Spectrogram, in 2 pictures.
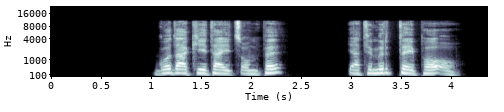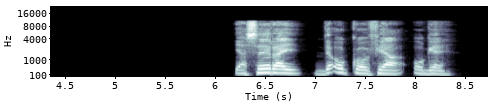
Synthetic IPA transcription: ɡɔd̪aːkiːt̪ɐjt͡sʼɔmpːɛ | ʔjɐt̪ɪmɪɾt̪ːɛjpoːʔɔ | ʔjɐse̞ːɾɐjd̪ɛʔɔkːɔfɪjaːɔɡeː

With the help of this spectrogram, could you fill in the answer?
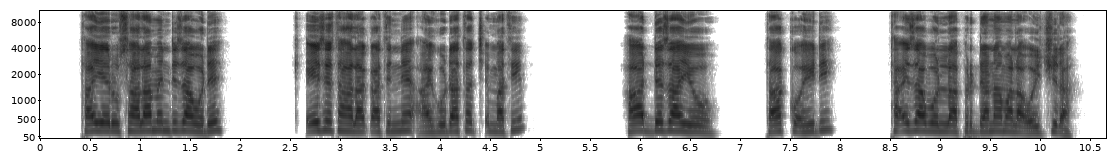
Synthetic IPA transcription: t̪ɐjɛɾʊsaːlɐmɛnd̪ɪzawɔd̪ɛ | kʼeːs̬ɛt̪ɐhɐlɐkʼɐt̪ɪnːɛʔɐjɦʊd̪ɐt̪ɐt͡ʃʼɪmːɐt̪ɪ | hɐːd̪ːɛzaːjoː | t̪aːkːɔɛhɪd̪ɪ | t̪ɐɪzɐbɔlːɐpɪɾd̪ɐnɐmɐlɐɔjt͡ʃːɪd̪ɐ̰

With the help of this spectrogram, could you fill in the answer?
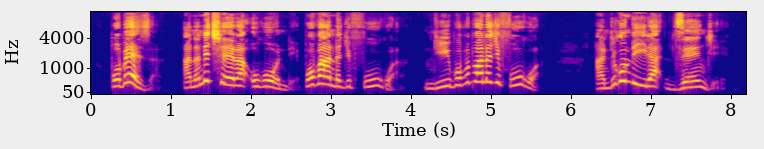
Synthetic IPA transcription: pɔpɛza | anandit͡ʃʰɛɾaʔukɔndɛ̰pɔpandat͡ʃifuːkwa̰ | ndip̬ɔpɔpandat͡ʃifukwa̰ | andikumbiɾad͡zɛːnd͡ʒɛ

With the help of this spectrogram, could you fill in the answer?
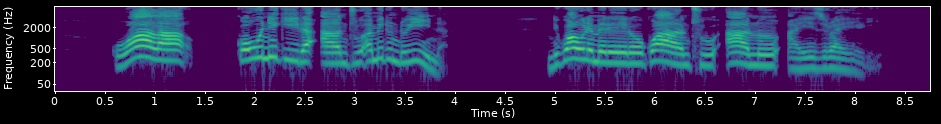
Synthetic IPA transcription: kuwala | kɔunikiɾaʔantʰuamitunduina̰ | ndikwaulɛmɛɾɛɾɔkwaːntʰuanuais̬ɾaɛːlḭ

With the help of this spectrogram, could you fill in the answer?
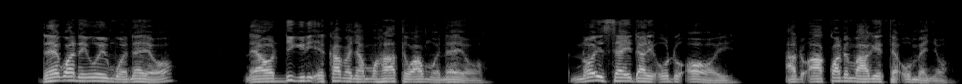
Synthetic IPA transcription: dɛɣwaneoemwɛnɛjɔ | najaɔdiɣiɾiekamɛɲamoɦaɾatewamwɛnɛjɔ | nɔisɾaidaɾeʔodoʔɔe | a̰ndo̰ʔakwanemaɣetɛʔomɛɲɔ

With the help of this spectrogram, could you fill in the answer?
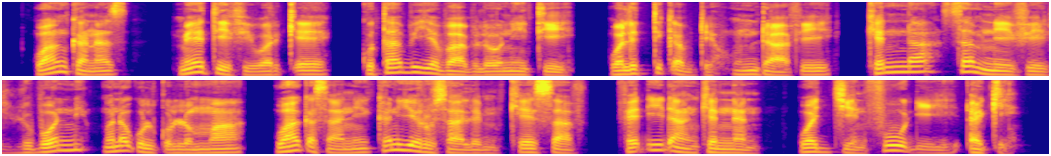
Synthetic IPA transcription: waːŋkɐnɐs | me̞ːt̪iːfɪwɐɾkʼe̞ː | kʊt̪aːbɪjːɐbaːbɪlo̞ːniːt̪ʰiː | wɐlɪt̪ːɪkʼɐbd̪ɛhʊnd̪aːfɪ | kɛnːaːsɐbniːfɪlʊboːnːɪmɐnɐkʼʊlkʼʊlːʊmːaː | waːkʼɐsaːniːkɐnjɛɾʊsaːlɛmkʰe̞ːsːaːfː | ɛᶑiːᶑaːŋkɛnːɐn | wɐd͡ʒːiːnfuːᶑiːᶑɐkʼɪ̥

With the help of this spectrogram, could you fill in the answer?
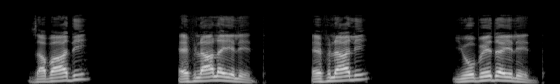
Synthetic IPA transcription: zɐbaːd̪ɪ | ɛfɪlaːlɐjɛle̞̰ːd̪ːɐ̥ | ɛfɪlaːlɪ | jo̞ːbe̞ːd̪ɐjɛle̞ːd̪ːɐ̥

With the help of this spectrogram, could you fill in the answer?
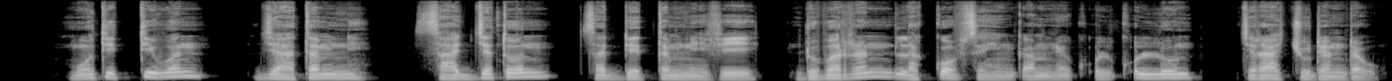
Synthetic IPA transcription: mo̞ːt̪ɪt̪ːiːwɐn | d͡ʒaːt̪ɐmnɪ | saːd͡ʒːɐt̪o̞ːn | sɐd̪ːe̞ːt̪ːɐmniːfɪ | d̪ʊbɐrːɐnlɐkːo̞ːfsɐhɪŋkʼɐbnɛkʼʊlkʼʊlːuːn | d͡ʒɪɾaːt͡ʃːuːd̪ɐnd̪ɐʔʊ̥

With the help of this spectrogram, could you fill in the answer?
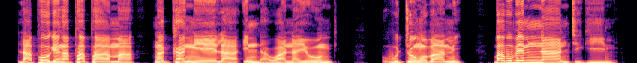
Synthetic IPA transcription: lapɔɣɛŋapʰapʰama | ŋakʰaŋɛlaʔindʱa̰wanajɔːŋkʼɛ̥ | ṵβutʰɔŋɔβami | βaβuβem̩nandʱiɣiːmi

